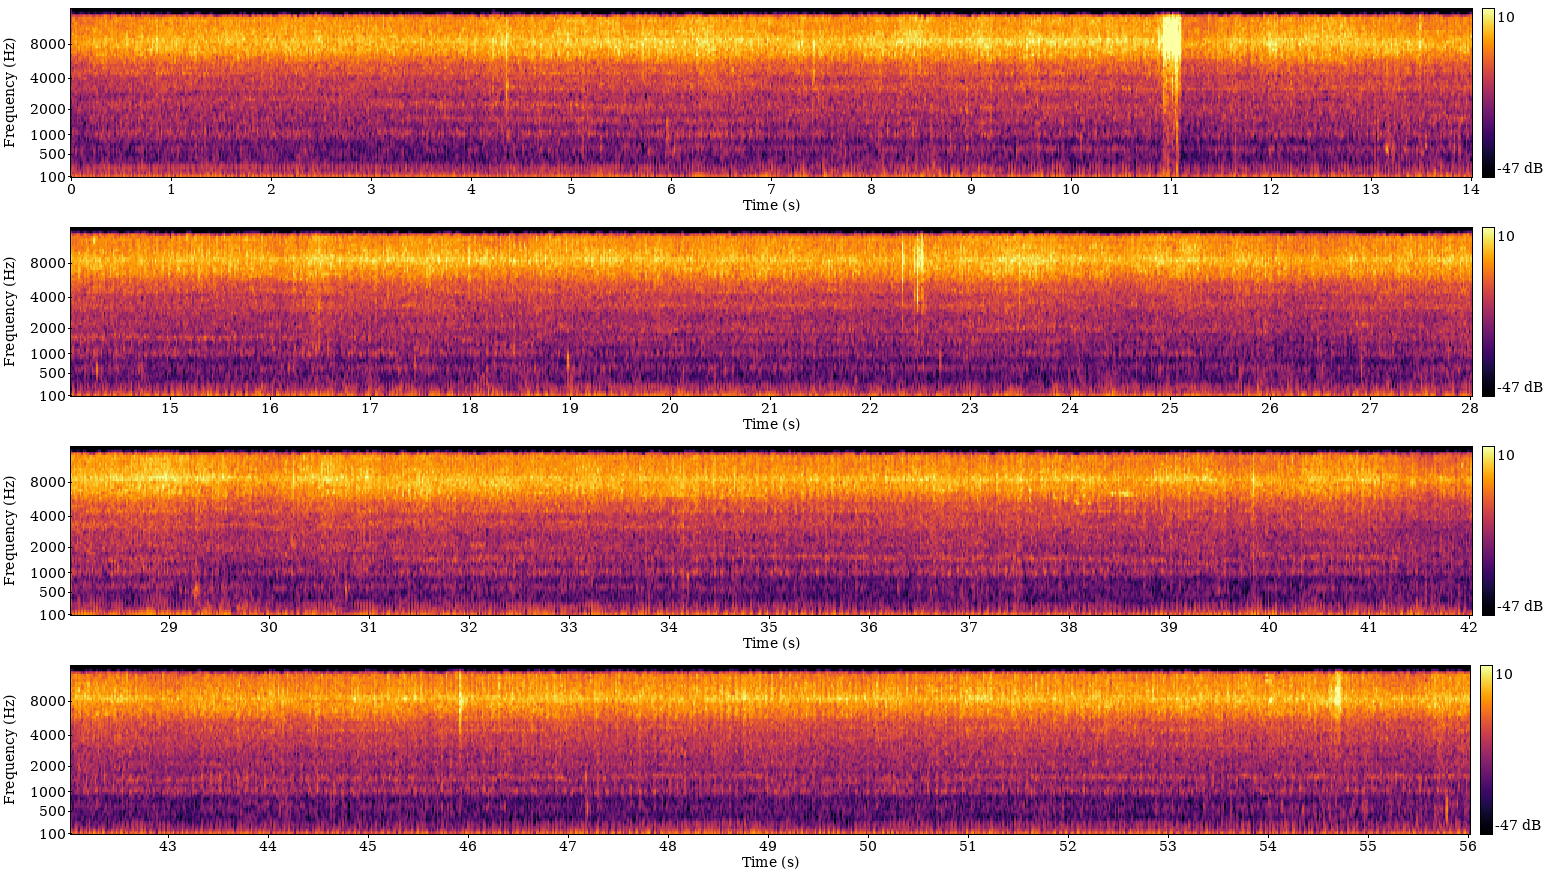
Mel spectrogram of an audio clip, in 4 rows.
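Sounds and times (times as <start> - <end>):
constant rumble: 0.0 - 56.0
motorcycle engine running: 0.0 - 56.0.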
